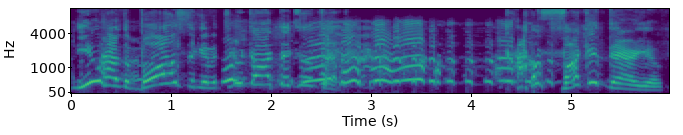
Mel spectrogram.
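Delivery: half-crying, hammed-up indignant shout; mock outrage. Host scolding cohost for his rating, hammed-up tearful shout. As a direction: fake being wounded on the film's behalf.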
